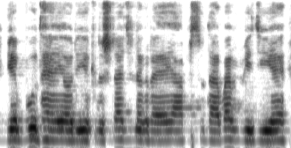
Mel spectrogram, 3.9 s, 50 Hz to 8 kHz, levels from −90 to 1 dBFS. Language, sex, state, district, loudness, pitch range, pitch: Hindi, male, Uttar Pradesh, Ghazipur, -16 LUFS, 155-165 Hz, 155 Hz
